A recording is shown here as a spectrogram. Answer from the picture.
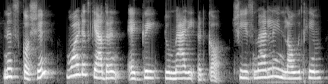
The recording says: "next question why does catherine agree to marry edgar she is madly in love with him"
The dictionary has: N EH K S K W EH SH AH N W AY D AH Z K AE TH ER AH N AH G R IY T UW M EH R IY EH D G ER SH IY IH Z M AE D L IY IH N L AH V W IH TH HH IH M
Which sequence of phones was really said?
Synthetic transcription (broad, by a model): N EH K S K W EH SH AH N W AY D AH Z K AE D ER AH N AH G R IY T UW M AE R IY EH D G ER SH IY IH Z M AE D L IY IH N L AH V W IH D HH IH M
